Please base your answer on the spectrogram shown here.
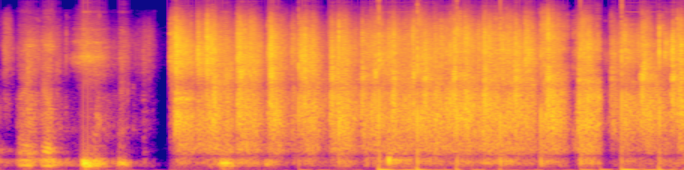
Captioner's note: applause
